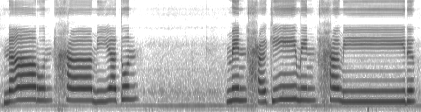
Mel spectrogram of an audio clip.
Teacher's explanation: اسی طرح اگر نون التنوین کے بعد حرف ہا آ جائے تو ہم نون التنوین کو بھی اس کے مخرج اور صفات کے ساتھ ظاہر کر کے پڑھتے ہیں، جیسے نار حامیۃ من حکیم حمید۔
